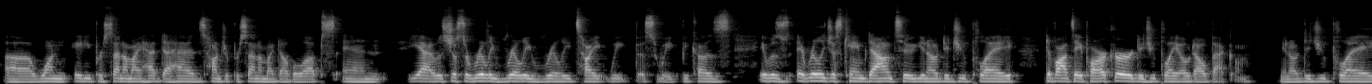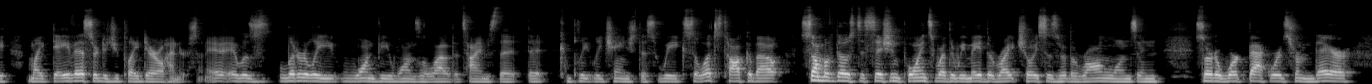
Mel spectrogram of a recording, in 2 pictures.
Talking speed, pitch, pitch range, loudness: 225 wpm, 140 Hz, 130-145 Hz, -23 LUFS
